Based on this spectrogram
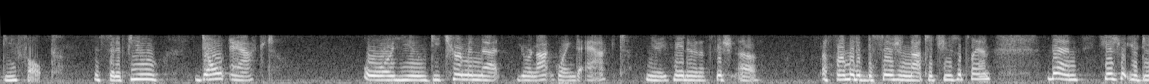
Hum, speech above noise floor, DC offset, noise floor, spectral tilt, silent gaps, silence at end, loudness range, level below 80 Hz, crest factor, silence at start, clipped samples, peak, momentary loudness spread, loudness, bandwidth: none; 22 dB; under 0.1%; -28 dBFS; -11 dB/octave; none; 0 s; 3 LU; -30 dBFS; 8 dB; 0 s; 3%; 0 dBFS; 12 LU; -7 LUFS; 4 kHz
